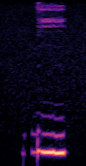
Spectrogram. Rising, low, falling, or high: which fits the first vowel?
high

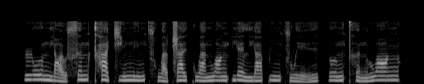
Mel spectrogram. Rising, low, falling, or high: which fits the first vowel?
high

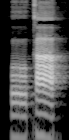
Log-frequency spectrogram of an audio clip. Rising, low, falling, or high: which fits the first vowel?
low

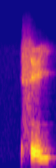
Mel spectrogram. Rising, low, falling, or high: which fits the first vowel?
low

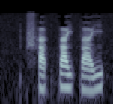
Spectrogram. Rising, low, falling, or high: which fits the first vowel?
rising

